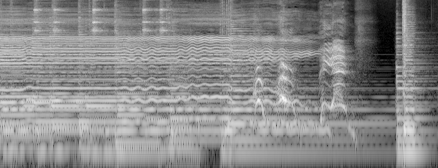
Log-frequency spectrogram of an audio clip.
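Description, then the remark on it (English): A few high, sliding dog yips come near the end, followed by one short bark, all over a steady backing of sustained musical tones. “I get to hang out with my dog all day on Dog Day.”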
